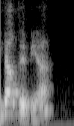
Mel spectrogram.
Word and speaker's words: Valdivia: LinkedIn, all as Amy Valdivia.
